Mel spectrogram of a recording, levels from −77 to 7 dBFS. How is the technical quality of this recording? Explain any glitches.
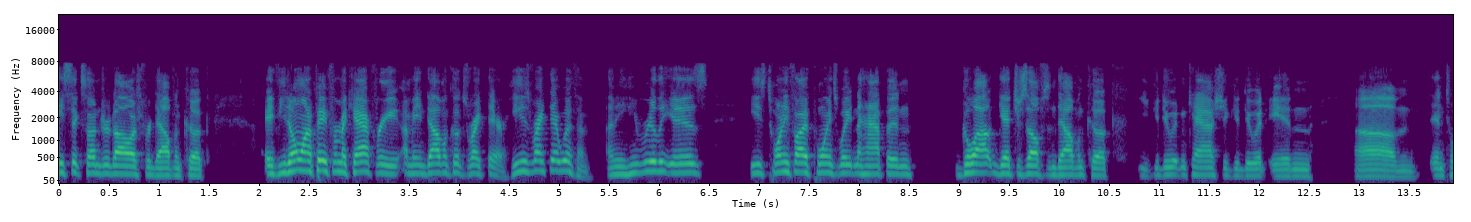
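No glitches or faults heard.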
